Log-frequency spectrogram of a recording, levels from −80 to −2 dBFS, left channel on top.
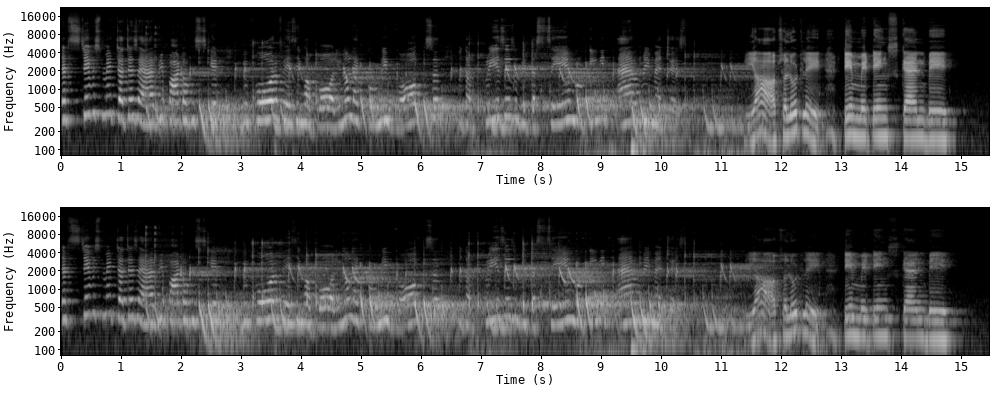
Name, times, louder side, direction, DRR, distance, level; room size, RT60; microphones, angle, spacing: voice 1, 0.0-10.4, left 3 dB, 20° left, 0.5 m, -31 dB
sound 1, 1.4-11.8, right 2 dB, 45° right, 0.8 m, -33 dB
sound 2, 6.5-12.8, left 1 dB, 85° right, 2.9 m, -52 dB
voice 2, 11.4-14.8, left 5 dB, 60° left, 0.7 m, -29 dB
12.0 x 7.0 x 3.9 m
head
